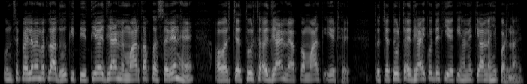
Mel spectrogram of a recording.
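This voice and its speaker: High-voiced man going over a syllabus. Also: fairly bright tone, dry recording, studio quality. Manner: methodical, repeats points for students. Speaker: teacher. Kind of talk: syllabus walkthrough lesson.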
